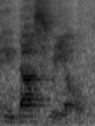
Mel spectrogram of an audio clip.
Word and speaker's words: industrial: Maybe say that once again, industrial. Yeah, and thank you. And the verb form industrialize still on the second syllable.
